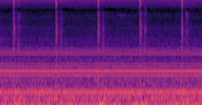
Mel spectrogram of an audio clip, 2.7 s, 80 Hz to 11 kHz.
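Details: Chinese Webasto-style diesel air heater powered from an EcoFlow, turned up to full output and drawing about 7–8 W: crisp, even dosing-pump ticks about twice a second over a steady fan hum; normal dosing pump ticking.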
